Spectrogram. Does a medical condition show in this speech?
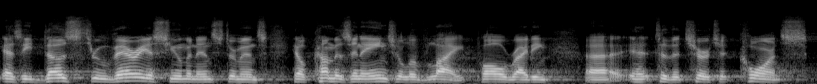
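No.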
